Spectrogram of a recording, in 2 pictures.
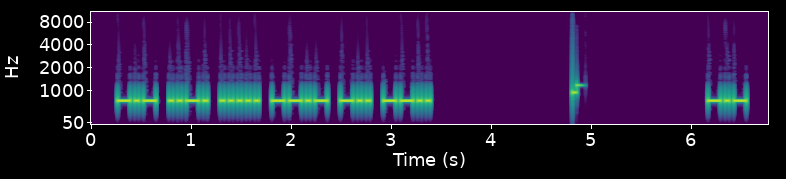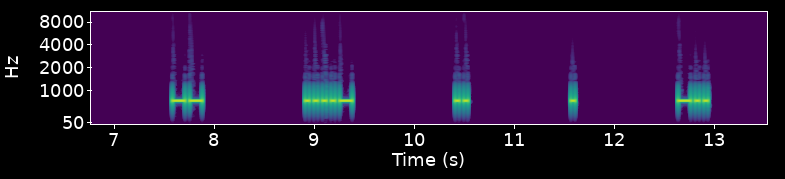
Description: Morse code, heard as a keyed tone, about 28 wpm, spaced as for 12 wpm, 700 Hz. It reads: KF5QDZ KM4IED
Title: USA Call Signs - 6 Characters - 8x Character Spacing - 28wpm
